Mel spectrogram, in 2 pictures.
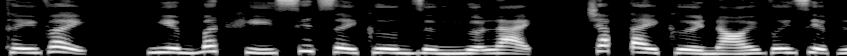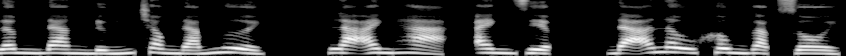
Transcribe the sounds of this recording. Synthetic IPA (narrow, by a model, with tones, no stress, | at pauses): t̪ʰə˨˦jvə̰˧˨j | ŋi˨˩əmɓə˦˥t̚xi˨˦swi˦˥t̚zə˧jkɨ˧əŋzɨ˨˩ŋːɨ̰˧˨əla̰ː˧˨jʔ | t͡ɕa˦˥p̚t̪a˧jkɨ˧˩əjnɔ˨˦jvəː˨˦jzi˨˩əp̚lə˧mɗaː˧ŋɗɨ˨˦ŋt͡ɕɔ˧wŋ͡mɗaː˨˦mŋɨ˨˩əj | laː˨˩ʔa˧jŋ̟ɦaː˧˩ʔa˧jŋ̟zi˨˩əp̚ | ɗa̰ː˧˥lə˧wxə˧wŋ͡mɣa˨˩p̚z̥o˨˩j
